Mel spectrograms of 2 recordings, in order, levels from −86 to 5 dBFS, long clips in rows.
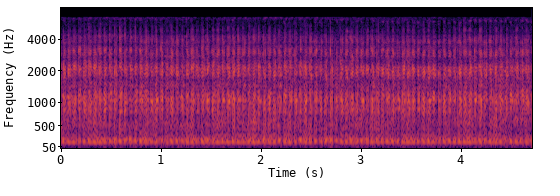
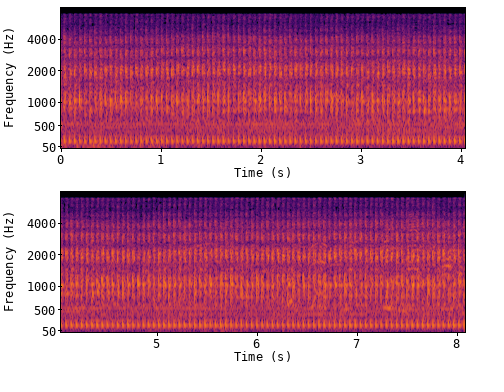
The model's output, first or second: first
